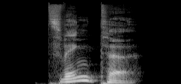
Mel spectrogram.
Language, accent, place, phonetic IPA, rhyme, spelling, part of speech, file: German, Germany, Berlin, [ˈt͡svɛŋtə], -ɛŋtə, zwängte, verb, De-zwängte.ogg
- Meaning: inflection of zwängen: 1. first/third-person singular preterite 2. first/third-person singular subjunctive II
